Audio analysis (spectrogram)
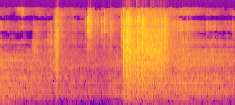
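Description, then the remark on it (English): A handful of dice is rolled onto a hard surface: a couple of quick clicks, then a bright burst of rattling and tumbling that settles over about a second, moderately loud. “Let me get all the dice.”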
